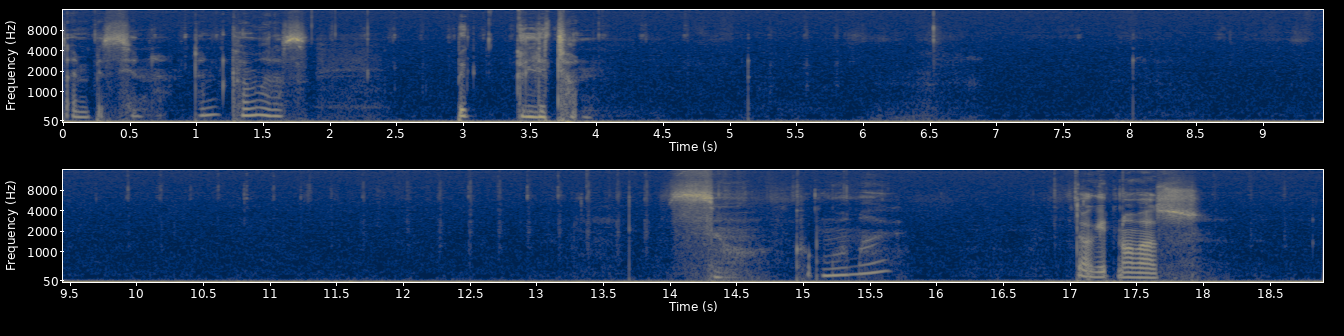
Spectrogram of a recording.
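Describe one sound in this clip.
A brush softly rubs and dabs on paper.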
